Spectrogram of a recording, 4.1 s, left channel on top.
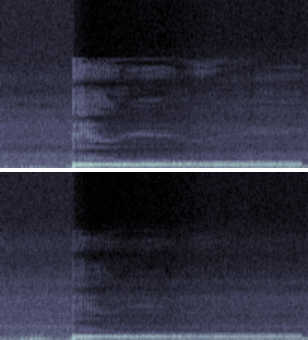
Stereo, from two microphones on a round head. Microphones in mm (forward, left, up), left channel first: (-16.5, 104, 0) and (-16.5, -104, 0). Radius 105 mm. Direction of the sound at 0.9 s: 35° left (ahead or behind).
